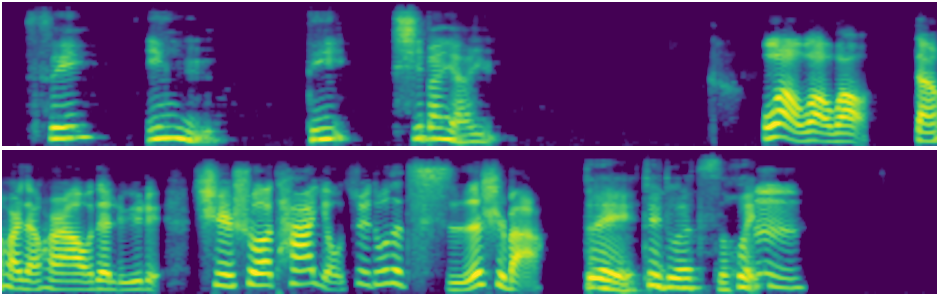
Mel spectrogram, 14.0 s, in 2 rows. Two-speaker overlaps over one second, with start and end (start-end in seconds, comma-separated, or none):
none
